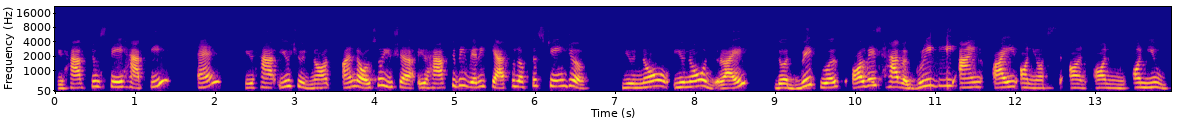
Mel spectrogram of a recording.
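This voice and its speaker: A woman's voice: mid-range voice, animated, normal speed, breathy edge, no room sound, highs cut off. A woman voicing a caring, cautious mother sheep who earnestly admonishes her young. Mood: concerned.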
